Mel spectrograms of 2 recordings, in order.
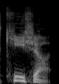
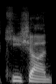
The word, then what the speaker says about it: Kyshawn: George by the way it's spelled it looks like kaan I did research on this to confirm it is kesan so promise I'm not saying it wrong at least according to the univ University of Miami athletic department profile page for him it's keesan George uh he is Swiss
